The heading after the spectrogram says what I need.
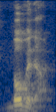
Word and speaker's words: Boveda: what is this Bovada it's not Boveda it's bobuda and Carlito Fuente actually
